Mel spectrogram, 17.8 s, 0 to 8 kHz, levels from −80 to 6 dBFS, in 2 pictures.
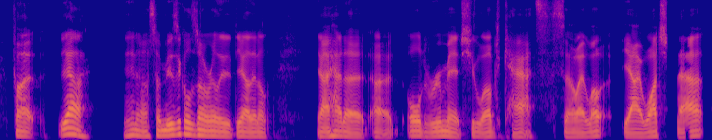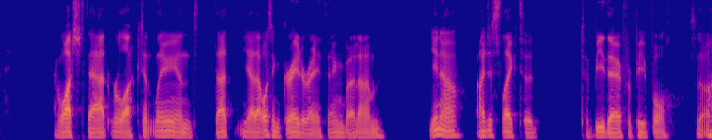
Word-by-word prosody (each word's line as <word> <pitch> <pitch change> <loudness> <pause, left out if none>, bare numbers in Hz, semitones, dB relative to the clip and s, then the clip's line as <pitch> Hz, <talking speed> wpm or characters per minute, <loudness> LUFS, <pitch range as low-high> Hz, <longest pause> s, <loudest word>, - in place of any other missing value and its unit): but - - +1 0.2
yeah. 125 -7 +4 0.4
You 110 +4 -3
know, 100 -3 0
so 105 +2 -1
musicals 120 +3 +3
don't 115 -3 +5
really 95 -4 +3
yeah, 95 -2 +3
they 90 - +2
don't 90 -2 -2 0.6
yeah, 95 -2 +4
I - - +6
had 105 0 +2
a 80 -3 +2
a - - -1 0.2
old 100 -2 +2
roommate, 95 -1 +1
she - - -4
loved 90 -1 0
Cats, - - -2
so 80 0 -2
I 85 - +4
lo 95 +4 +1 0.2
yeah, 85 -2 +4
I 80 - +5
watched 95 +4 +2
that. - - +3 0.8
I - - -8
watched - - +3
that, - - +2
reluctantly, 100 0 -1
and 90 -2 -3 0.2
that 90 +1 0
yeah, 90 -3 -2
that 90 - +3
wasn't 100 -4 -1
great 90 +3 +2
or 75 - 0
anything, 80 +2 -4
but, 85 0 -2
um, 80 +2 -3 0.5
you 115 - +1
know, 105 -2 +1 0.2
I 100 - +1
just 110 0 -4
like 95 0 +1
to 85 -1 -5 0.6
to - - -12
be 95 0 0
there 85 -2 +2
for - - -10
people, 90 -3 -4 0.2
so - - -4
95 Hz, 180 wpm, -27 LUFS, 85-100 Hz, 0.8 s, I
